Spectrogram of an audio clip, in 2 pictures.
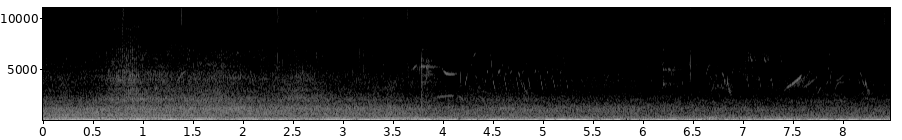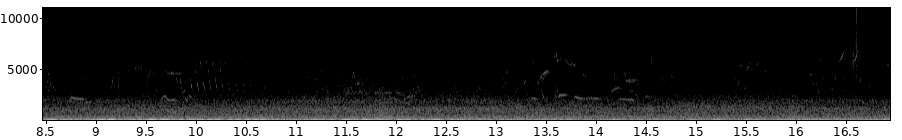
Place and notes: Neustift im Stubaital, Österreich - ziege & stubaitalstrasse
